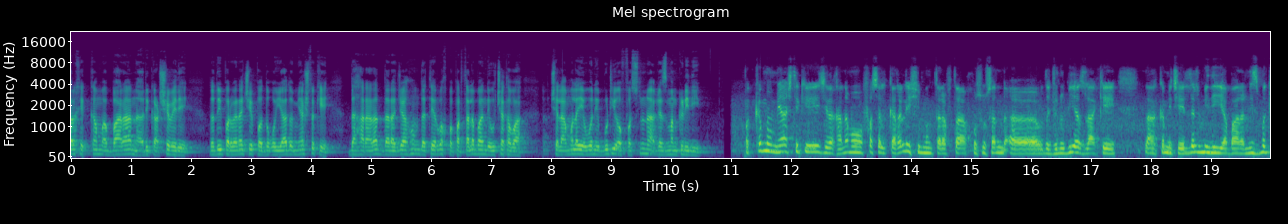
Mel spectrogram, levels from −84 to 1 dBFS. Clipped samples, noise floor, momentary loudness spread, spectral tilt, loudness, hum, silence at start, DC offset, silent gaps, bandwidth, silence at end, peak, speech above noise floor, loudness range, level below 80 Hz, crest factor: under 0.1%; -42 dBFS; 10 LU; -6 dB/octave; -18 LUFS; none; 0 s; under 0.1%; none; 10 kHz; 0 s; -2 dBFS; 24 dB; 5 LU; -58 dBFS; 16 dB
